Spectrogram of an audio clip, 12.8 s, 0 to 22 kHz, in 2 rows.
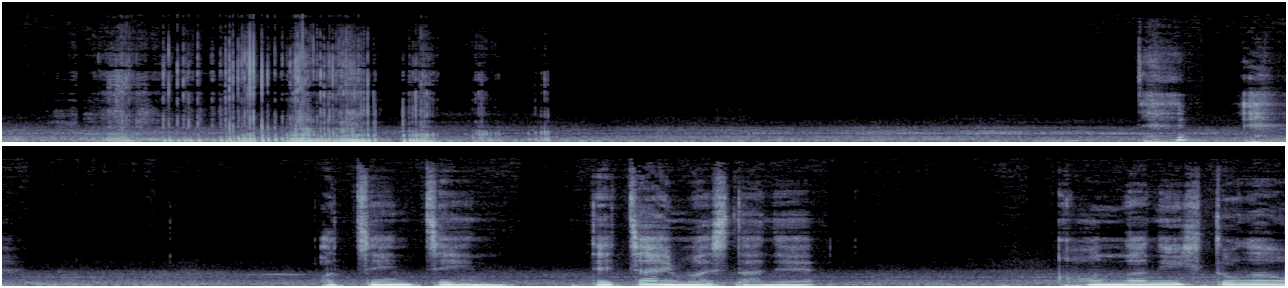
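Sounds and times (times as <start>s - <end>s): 
zipper being pulled down: 0.2s - 2.8s
speech: 1.7s - 2.0s, 8.1s - 10.6s, 11.8s - 12.8s.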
